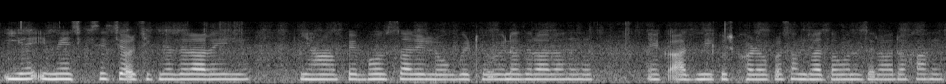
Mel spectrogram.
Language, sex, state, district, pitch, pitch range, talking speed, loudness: Hindi, female, Madhya Pradesh, Dhar, 235 Hz, 235-240 Hz, 205 wpm, -15 LUFS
